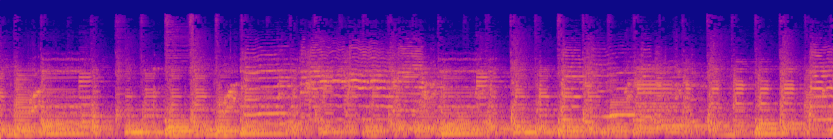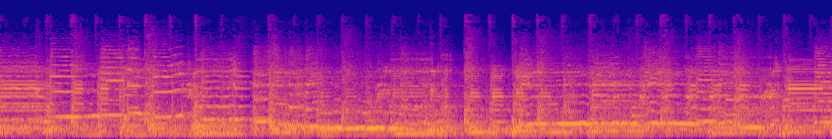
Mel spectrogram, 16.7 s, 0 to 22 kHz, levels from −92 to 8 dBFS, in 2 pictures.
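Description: A brief smeared, noisy patch interrupts the sound at 1.18 to 1.26 s, and a second, somewhat longer one at 10.73 to 10.85 s. Both are AAC frame loss with concealment: the decoder lost a short run of frames, about 64 ms at the first point and about 85 ms at the second, consistent with three and four frames, and filled the gap by reusing the last good spectrum, blurring detail there.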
